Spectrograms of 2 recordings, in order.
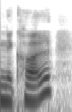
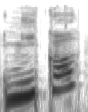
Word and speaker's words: Nicole: I would say Nicole, but others would say Nicole, which I think sounds really weird, like if I had hiccups or something.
